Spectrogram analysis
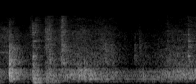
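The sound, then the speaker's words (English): A kitchen drawer slides open and shut with a wooden clatter and rattling contents, a sharp knock near the start followed by a few more scraping thumps, fairly loud. “Not that drawer, obviously.”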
